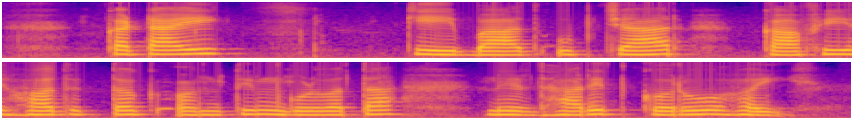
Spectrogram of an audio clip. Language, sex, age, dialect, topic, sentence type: Magahi, female, 41-45, Southern, agriculture, statement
